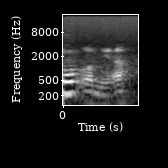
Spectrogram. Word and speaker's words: مائة: اسمه ومئة لا الألف الألف لا تلفظ.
